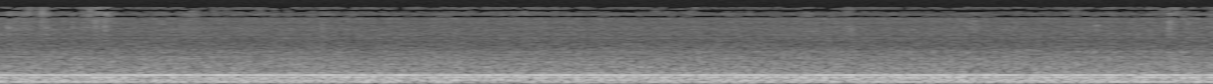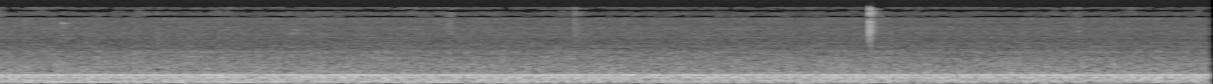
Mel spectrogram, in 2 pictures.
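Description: An airliner's engines drone steadily with a low hum inside the cabin.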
